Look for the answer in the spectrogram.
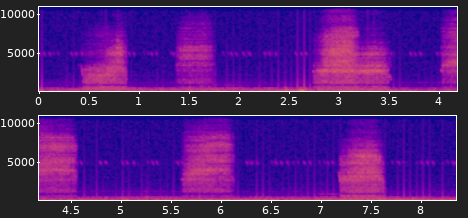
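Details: Nest-cam sound of wild barn owl nestlings begging while their mother feeds them tiny bits: frequent short hissing screeches from more than one chick, overlapping unevenly, with low rumbling hum and a faint thump.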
